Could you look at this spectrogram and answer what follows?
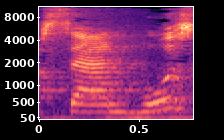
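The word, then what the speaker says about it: San Jose: United states और recently सैन जोज university जिसको आप सैन होस की तरह प्रोनाउंस करते हैं व्हिच दे वर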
